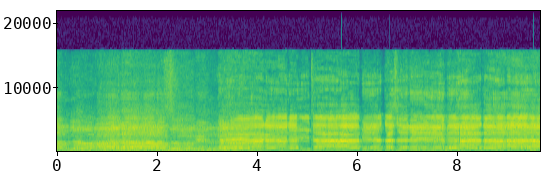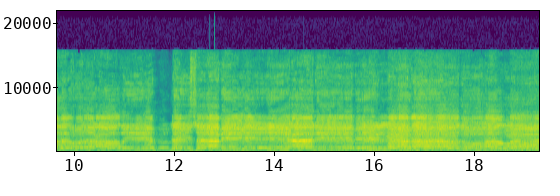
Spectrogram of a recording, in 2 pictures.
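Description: A group of men chanting a Moroccan devotional poem (madih) together, unaccompanied. The sung lines waver and bend continuously, with no pauses.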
